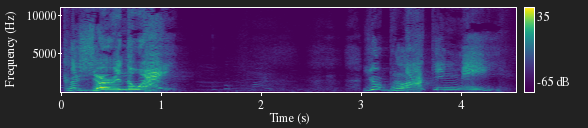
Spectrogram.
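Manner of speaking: loud, then slow on you're blocking me; God's rebuke. Retold or imitated. Preacher voicing God rebuking complaining Christians, loud. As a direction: hammer it home.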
